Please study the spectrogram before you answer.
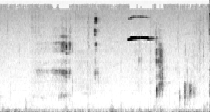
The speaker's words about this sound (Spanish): Sí, este, Pausa para trago de café.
